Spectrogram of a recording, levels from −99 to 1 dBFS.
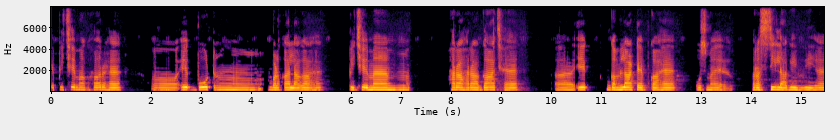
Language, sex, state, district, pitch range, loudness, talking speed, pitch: Maithili, female, Bihar, Araria, 180-190 Hz, -18 LUFS, 110 wpm, 185 Hz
